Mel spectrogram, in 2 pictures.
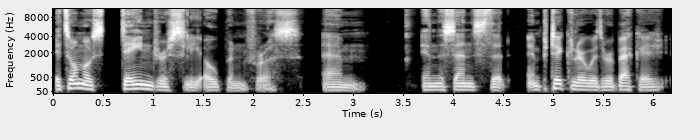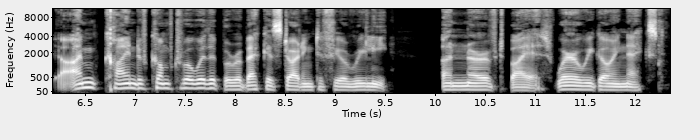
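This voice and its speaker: A young Irishman co-hosting a therapy podcast, speaking as the client, talks candidly with frequent pauses, fillers and restarts. His deep, darkish voice is slightly hoarse from shouting, captured in clean studio quality with no room sound.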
